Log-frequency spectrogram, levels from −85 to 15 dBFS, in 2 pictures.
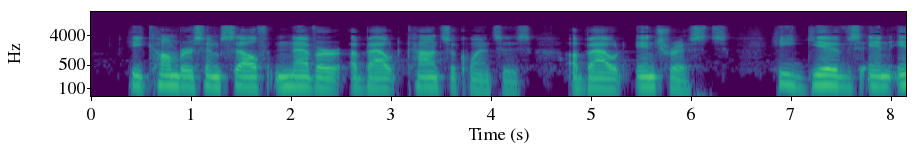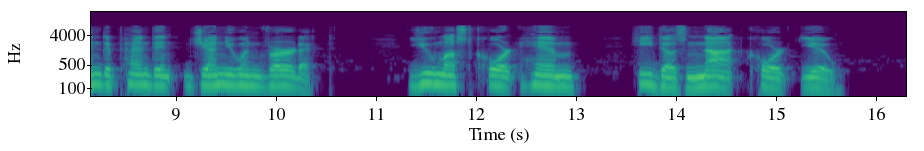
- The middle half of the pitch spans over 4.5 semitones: No, narrow, 2.6 semitones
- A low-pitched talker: Yes, low, 115 Hz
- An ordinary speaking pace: No, slow, 85 wpm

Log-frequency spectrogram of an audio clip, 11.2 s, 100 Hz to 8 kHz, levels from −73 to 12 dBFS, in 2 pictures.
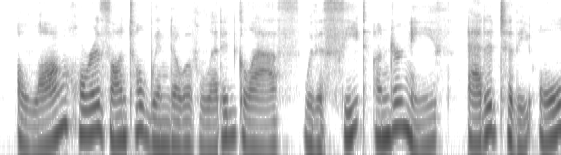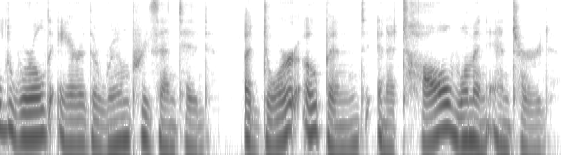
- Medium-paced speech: Yes, average, 160 wpm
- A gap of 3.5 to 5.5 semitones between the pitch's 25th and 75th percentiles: Yes, average, 5.0 semitones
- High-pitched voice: No, medium, 145 Hz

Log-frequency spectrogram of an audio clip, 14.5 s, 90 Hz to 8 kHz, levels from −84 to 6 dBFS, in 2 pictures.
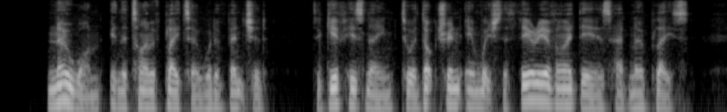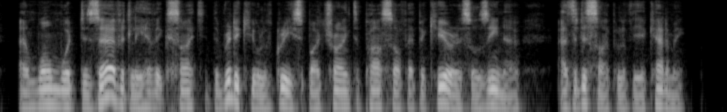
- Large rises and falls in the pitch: No, average, 3.8 semitones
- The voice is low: Yes, low, 100 Hz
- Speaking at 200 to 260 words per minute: Yes, fast, 205 wpm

